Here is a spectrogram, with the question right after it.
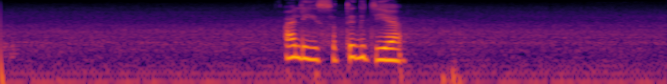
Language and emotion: Russian, neutral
